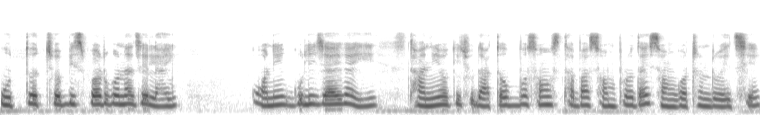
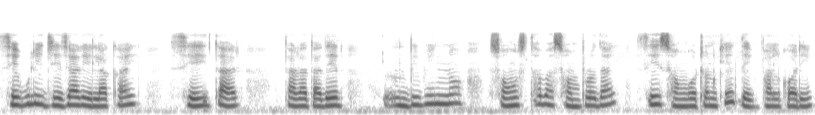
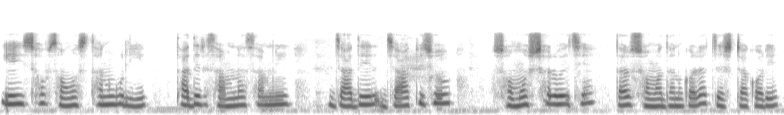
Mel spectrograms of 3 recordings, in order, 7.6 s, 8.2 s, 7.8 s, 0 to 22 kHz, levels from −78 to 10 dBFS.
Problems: constant background noise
